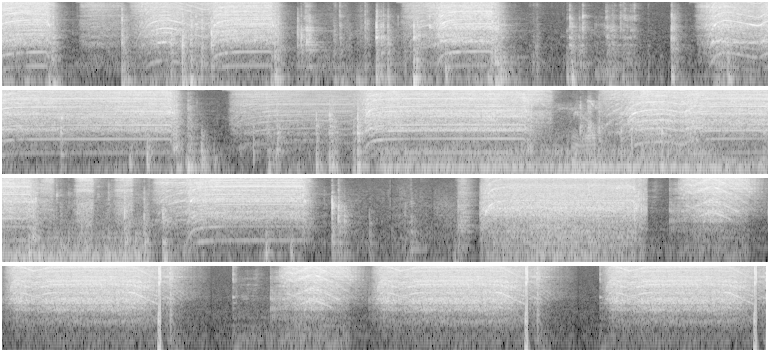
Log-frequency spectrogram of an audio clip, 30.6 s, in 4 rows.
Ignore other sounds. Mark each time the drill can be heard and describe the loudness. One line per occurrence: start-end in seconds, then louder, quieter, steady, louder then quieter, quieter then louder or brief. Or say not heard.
0.0-30.5 steady.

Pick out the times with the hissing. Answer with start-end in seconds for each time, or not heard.
10.6-16.9.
